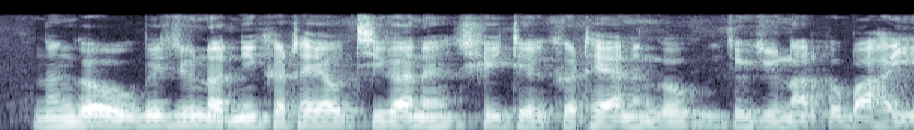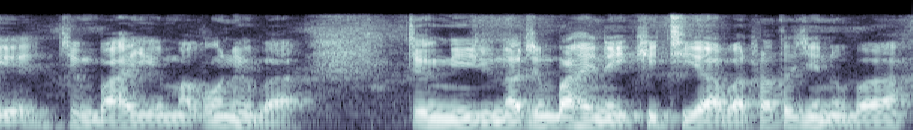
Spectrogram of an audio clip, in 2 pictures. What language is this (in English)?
Bodo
